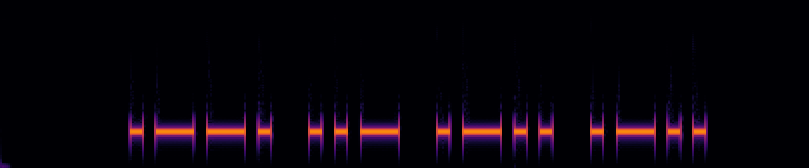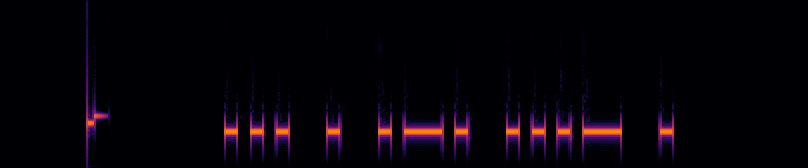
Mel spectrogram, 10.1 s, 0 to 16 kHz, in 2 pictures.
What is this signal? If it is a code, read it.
Morse code, heard as a keyed tone, about 15 wpm, 700 Hz. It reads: PULL SERVE
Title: Sentences from Top 400 Words - New Word Drill - 15wpm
